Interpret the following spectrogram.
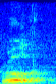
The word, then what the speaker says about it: ruler: where just swas out in the word ruler you guys already know it's that e the E before the r it gets to schwat sound ruler ruler that's how we pronounce it ruler the only reason I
